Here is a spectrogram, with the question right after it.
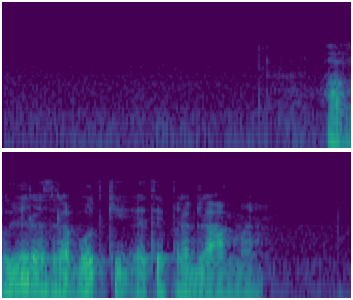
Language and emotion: Russian, neutral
